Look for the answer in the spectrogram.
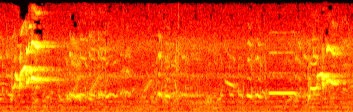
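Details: Rainbow lorikeets in an Australian backyard at a feeding station, giving shrill, harsh chirps and short squawks, with louder bursts at the start and end and softer chatter between.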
